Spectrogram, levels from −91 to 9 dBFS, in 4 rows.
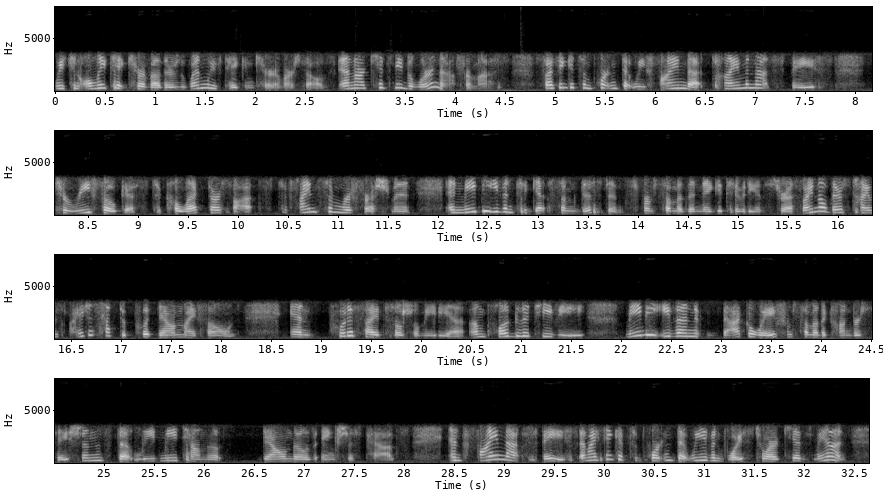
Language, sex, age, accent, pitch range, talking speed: English, female, 30-49, American, 215-335 Hz, 210 wpm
